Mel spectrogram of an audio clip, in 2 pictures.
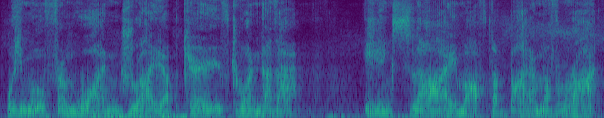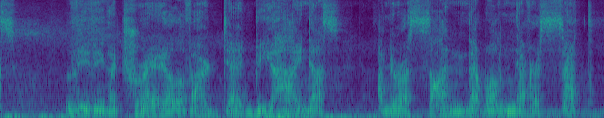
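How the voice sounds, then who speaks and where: A man playing a starving, grieving alien father turned bitter unbeliever in a motion comic, gravelly, breathy, weary and intense. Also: fairly low pitch, fairly even intonation, unhurried, fairly bright tone, a little hiss or hum, full character voice. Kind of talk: dramatic motion comic voice acting.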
